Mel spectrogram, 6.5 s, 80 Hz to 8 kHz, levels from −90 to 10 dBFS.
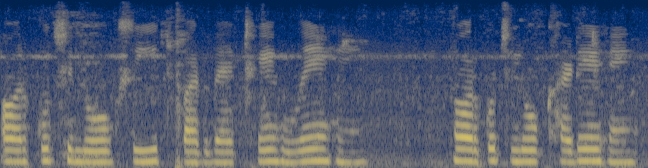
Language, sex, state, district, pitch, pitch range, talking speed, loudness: Hindi, female, Uttar Pradesh, Lucknow, 195 Hz, 185-205 Hz, 120 wpm, -17 LUFS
